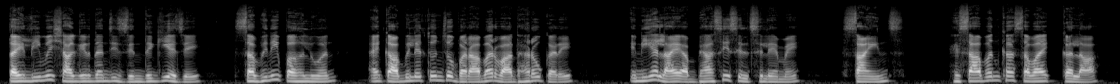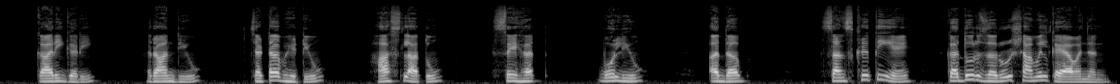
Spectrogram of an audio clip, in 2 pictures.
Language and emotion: Sindhi, neutral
